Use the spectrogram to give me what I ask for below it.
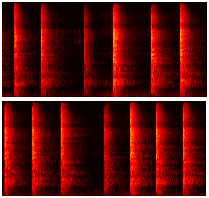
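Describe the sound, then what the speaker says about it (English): Metal clanks ring out as a hammer strikes a bolt in a steady series of a dozen or so strikes, each sharp hit trailing off briefly before the next. "I came up with this hammer and a bolt"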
